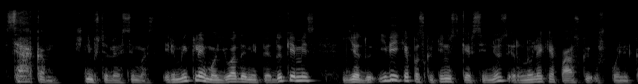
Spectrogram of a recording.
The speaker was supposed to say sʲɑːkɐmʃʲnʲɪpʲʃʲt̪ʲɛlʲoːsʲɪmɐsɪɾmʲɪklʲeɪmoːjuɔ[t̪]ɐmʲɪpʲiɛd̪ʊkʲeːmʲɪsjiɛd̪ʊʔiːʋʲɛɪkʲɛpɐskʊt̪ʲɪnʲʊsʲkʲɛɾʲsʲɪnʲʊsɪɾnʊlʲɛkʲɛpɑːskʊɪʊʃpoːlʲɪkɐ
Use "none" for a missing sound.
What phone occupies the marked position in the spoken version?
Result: d̪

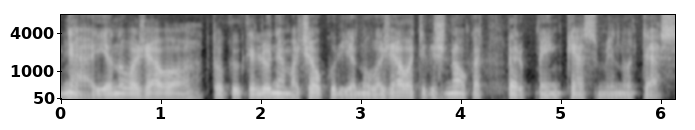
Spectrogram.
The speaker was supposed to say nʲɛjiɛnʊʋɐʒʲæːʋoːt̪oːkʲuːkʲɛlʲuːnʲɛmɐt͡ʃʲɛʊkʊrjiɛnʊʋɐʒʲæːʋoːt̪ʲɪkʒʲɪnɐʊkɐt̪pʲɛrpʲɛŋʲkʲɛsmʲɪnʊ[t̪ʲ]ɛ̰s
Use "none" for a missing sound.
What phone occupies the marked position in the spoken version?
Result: t̪ʲ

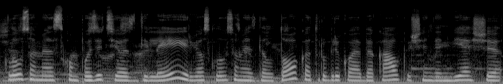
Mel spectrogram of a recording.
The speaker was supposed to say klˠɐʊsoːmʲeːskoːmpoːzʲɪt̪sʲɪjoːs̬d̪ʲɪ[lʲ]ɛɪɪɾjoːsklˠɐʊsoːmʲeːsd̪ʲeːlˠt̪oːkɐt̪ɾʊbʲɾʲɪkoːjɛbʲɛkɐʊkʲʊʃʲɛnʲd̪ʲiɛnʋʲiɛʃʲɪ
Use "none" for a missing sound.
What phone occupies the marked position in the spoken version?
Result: lʲ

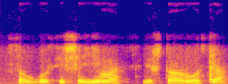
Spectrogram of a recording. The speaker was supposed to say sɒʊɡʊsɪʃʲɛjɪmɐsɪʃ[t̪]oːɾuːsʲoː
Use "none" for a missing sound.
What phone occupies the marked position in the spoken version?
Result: t̪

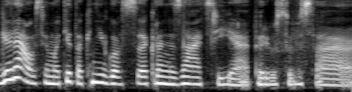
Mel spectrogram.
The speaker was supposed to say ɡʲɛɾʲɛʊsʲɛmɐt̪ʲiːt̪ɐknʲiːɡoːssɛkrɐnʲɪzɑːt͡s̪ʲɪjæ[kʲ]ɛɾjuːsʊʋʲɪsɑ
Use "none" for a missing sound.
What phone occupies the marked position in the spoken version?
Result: pʲ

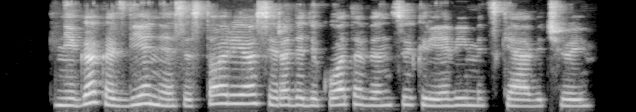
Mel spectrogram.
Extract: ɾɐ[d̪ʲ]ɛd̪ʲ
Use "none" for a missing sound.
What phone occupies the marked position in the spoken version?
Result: d̪ʲ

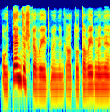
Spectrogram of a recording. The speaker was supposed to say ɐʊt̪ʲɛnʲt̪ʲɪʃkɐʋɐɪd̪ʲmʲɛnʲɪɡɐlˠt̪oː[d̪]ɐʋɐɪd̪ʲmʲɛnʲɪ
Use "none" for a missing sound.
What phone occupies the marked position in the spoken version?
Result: t̪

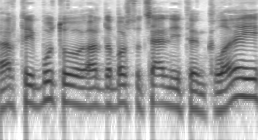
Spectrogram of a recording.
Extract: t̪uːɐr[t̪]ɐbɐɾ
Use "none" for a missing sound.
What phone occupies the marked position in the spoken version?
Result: d̪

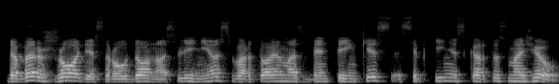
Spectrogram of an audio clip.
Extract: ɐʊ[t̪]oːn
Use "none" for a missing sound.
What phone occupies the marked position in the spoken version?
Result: d̪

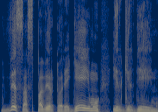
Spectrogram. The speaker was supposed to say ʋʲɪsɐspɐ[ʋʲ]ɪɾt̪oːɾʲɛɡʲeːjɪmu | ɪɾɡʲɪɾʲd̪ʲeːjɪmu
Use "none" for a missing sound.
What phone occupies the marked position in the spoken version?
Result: ʋʲ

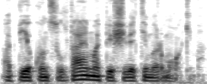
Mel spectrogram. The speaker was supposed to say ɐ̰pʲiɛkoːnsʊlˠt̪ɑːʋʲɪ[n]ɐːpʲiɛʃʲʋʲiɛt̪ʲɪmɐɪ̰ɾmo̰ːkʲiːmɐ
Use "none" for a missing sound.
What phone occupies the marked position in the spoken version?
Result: m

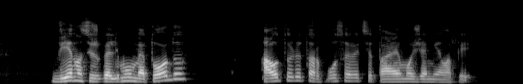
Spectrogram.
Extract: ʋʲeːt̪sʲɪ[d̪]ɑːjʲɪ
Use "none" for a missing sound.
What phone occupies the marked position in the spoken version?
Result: t̪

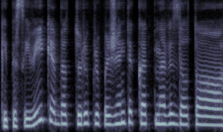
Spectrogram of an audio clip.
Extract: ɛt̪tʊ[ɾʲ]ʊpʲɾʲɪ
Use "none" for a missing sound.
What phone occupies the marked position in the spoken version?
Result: ɾʲ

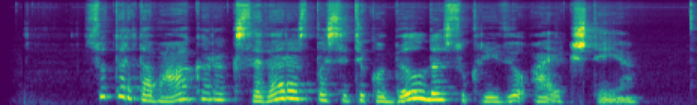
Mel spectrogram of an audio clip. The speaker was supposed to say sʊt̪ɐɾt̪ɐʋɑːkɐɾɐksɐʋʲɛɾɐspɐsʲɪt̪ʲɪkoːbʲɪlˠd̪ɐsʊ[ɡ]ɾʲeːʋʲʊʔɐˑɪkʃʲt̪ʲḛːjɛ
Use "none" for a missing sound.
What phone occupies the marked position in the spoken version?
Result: k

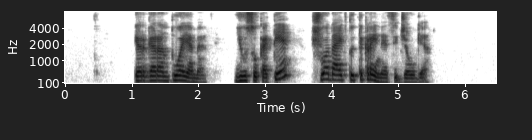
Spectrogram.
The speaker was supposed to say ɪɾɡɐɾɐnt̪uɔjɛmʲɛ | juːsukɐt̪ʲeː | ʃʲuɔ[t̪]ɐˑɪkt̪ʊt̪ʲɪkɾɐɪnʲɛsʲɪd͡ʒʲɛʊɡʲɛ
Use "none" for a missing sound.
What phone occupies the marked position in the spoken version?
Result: d̪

